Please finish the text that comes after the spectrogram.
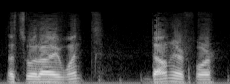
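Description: A young man from Norway speaks English with a Norwegian accent while commentating a game. His delivery is flat and even, with little rise and fall. He hesitates often, filling gaps with ums and uhs as he chats. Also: medium pitch, a little slow, gravelly, low-quality recording. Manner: hesitant, many fillers, chatty. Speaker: gamer.

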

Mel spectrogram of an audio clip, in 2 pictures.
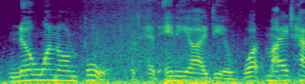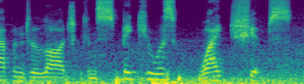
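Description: A man's voice: on the high side, a little slow, background noise, lightly acted. A man voicing a determined, defiant female war correspondent in earnest, solemn first-person narration. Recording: voice-over under loud music.

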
